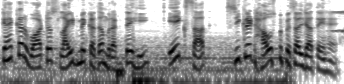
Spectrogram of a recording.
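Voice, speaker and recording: A man narrating a scripted comic children's story in an animated storytelling manner. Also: high voice, measured pace, music in the background.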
